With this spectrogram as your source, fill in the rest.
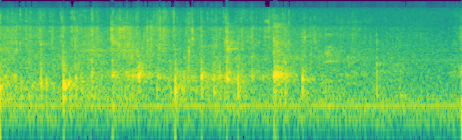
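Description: Filler being mixed for repairing a rotted exterior door, with rapid wet scraping and tapping strokes in an uneven rhythm, close and fairly loud with no talk.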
